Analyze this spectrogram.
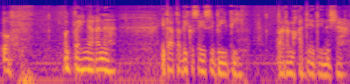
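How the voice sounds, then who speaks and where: A man's voice: on the low side, moderate pace, noisy background, close to an everyday voice. A man playing a devoted, playful young husband and father with a Filipino accent, tender and effusive in a sentimental radio drama. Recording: dull lo-fi audio with loud music.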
